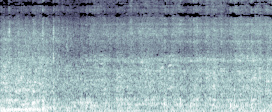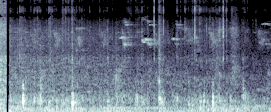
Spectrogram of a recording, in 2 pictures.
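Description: A loud, dense crackling hiss for about five seconds. Then a metal poker stirs charcoal in a steel grill box: quieter scraping with a few sharp clinks as the rod knocks the coals and the box.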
